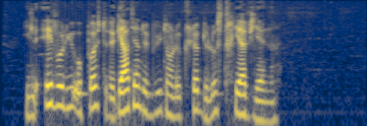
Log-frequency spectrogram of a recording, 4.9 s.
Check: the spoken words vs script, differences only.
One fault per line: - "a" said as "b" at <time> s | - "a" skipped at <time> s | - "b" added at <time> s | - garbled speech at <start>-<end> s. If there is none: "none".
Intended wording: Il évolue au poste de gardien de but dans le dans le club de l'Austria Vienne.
- "dans le" skipped at 2.4 s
